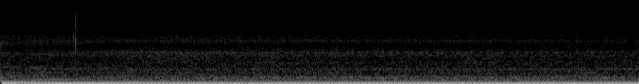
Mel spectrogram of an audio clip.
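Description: Car engine running slowly, a steady low hum heard from inside the cabin, with one faint tick a little under a second in.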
